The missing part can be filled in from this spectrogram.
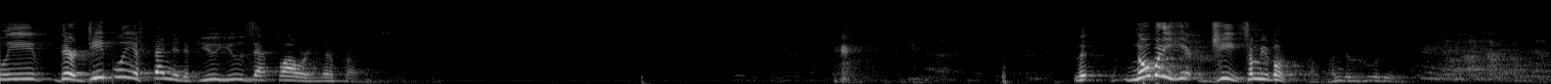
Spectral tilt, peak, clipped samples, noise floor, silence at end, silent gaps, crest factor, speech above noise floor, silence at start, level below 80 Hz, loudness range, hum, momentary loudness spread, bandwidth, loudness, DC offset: -5.5 dB/octave; -4 dBFS; under 0.1%; -71 dBFS; 0.35 s; none; 26 dB; 46 dB; 0 s; -68 dBFS; 12 LU; 60 Hz at -75 dBFS; 24 LU; 7.8 kHz; -26 LUFS; under 0.1%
